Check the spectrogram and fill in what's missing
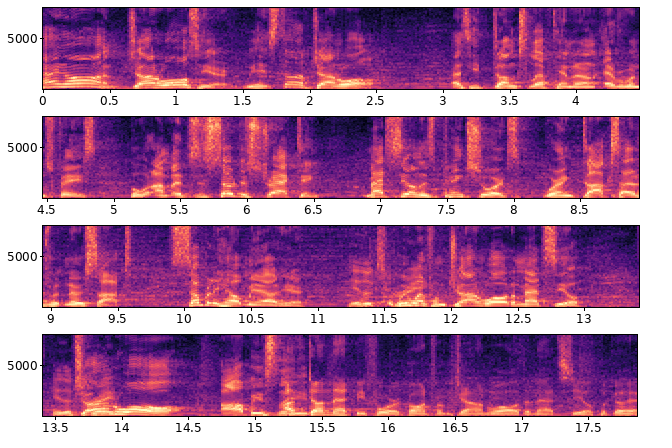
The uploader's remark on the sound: record The Audible live at Caddies on Cordell on the night of the NFL Draft.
